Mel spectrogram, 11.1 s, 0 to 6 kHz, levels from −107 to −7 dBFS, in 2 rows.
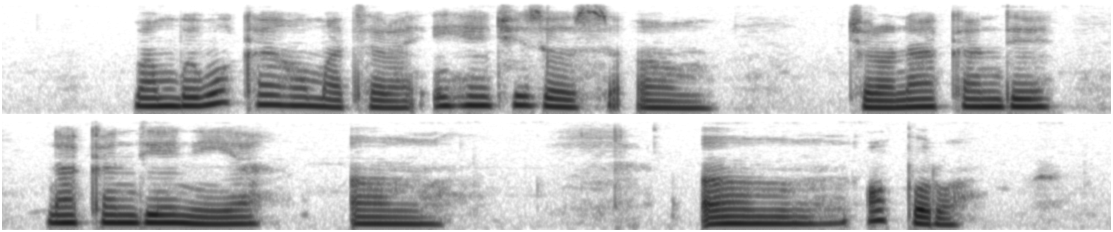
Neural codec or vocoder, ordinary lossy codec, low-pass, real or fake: none; none; 5.4 kHz; real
